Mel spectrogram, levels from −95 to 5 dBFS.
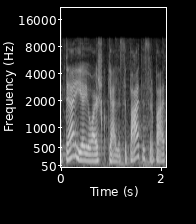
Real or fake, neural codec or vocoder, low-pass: real; none; 9.9 kHz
